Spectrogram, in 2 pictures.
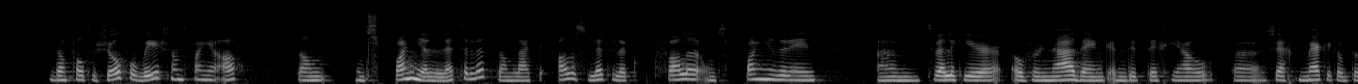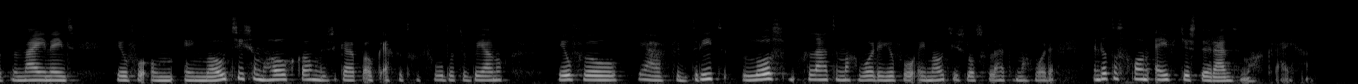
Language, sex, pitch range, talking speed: Dutch, female, 185-215 Hz, 175 wpm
